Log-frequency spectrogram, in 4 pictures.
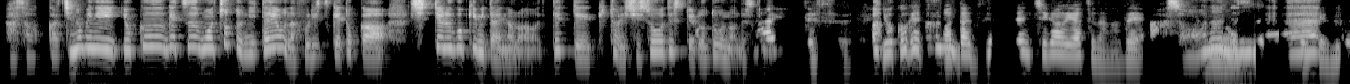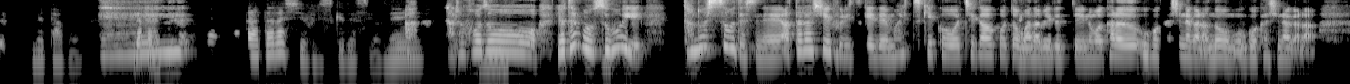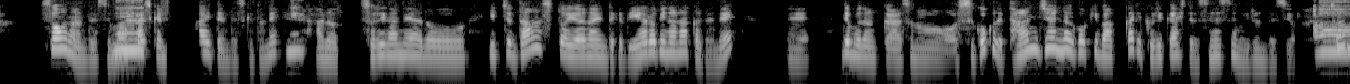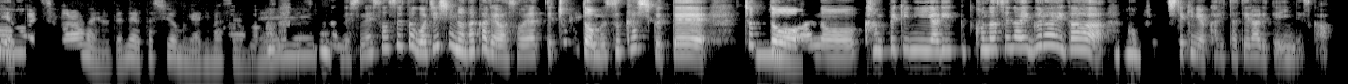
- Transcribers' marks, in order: none
- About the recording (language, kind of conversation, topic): Japanese, advice, ジムで他人と比べて自己嫌悪になるのをやめるにはどうしたらいいですか？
